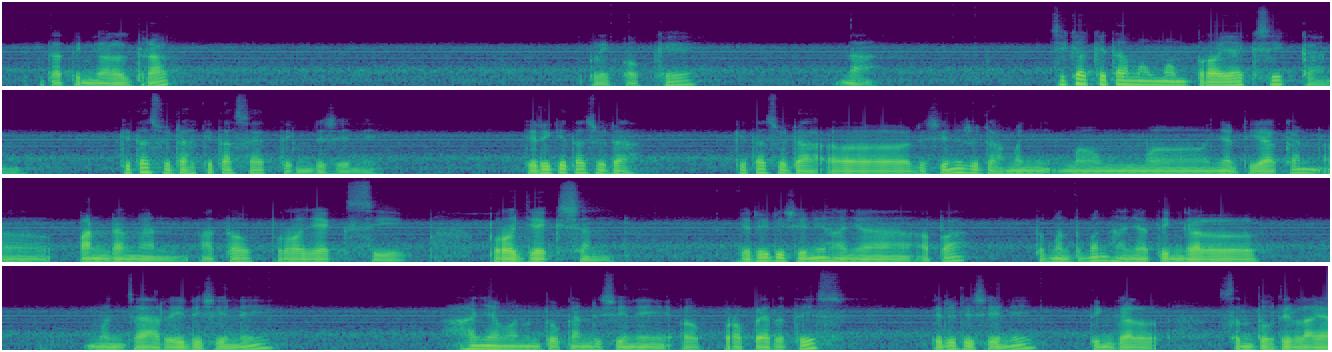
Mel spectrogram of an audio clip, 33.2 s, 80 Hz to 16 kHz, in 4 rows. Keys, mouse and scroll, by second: 1.9-3.7 drag, 4.9 scroll down 1, 6.9 click, 12.6 right click, 17.4 click, 24.2 right click, 26.2 click.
